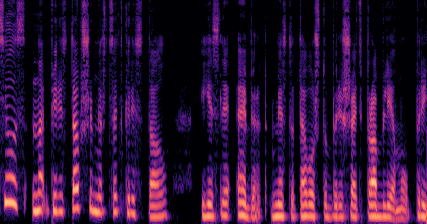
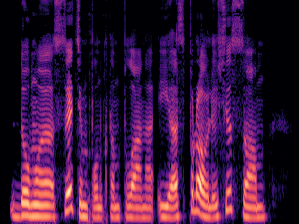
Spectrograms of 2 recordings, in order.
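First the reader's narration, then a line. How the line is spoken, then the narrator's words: Growl over phone. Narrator (Russian): рыкнули в трубке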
